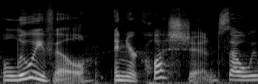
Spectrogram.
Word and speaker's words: Louisville: give you a tip the locals say Louisville you say it like you're just so put out with did jealously where she's from I don't remember okay I think she did I think she said Illinois okay but yeah I don't have the transcript in front of me um but yeah you have to say it like you're just really lazy and put out with the world I'm going to Louisville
